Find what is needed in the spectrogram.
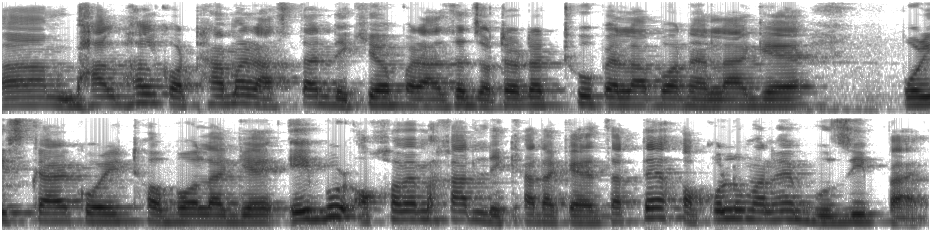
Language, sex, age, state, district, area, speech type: Assamese, male, 30-45, Assam, Dibrugarh, urban, spontaneous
